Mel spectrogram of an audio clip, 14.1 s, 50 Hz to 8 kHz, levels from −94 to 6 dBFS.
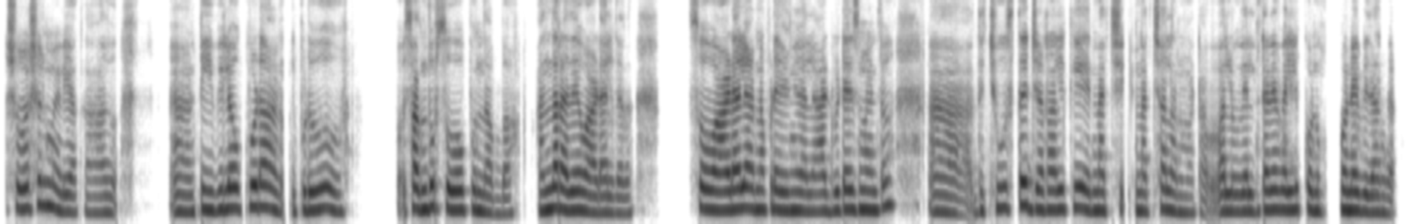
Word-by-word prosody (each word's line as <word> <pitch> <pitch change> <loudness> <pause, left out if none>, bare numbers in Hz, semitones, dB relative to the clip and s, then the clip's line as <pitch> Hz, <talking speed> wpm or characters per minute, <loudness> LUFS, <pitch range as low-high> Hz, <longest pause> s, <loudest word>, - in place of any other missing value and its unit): Social 270 +4 +1
media 225 -4 -2
కాదు. 210 0 -8 0.6
ఆహ్, 225 -1 -3
టీవీలో 255 +1 +2 0.2
కూడా 290 0 +4 0.3
ఇప్పుడు 245 +1 +1 1.0
'సంతూర్' 270 +1 +4
సోప్ 250 -1 +4
ఉందబ్బా! 210 -4 -3 0.3
అందరదే 250 -1 +4
వాడాలి 215 -1 -2
గదా! 205 0 -8 0.6
సో, 285 - 0
వాడాలి 250 +2 +5
అన్నప్పుడు 255 0 0
ఏం 240 - 0
జేయాలి? 230 -1 -2
అడ్వర్‌టైజ్‌మెంటు 255 +3 +1 0.5
ఆహ్, 215 -3 -3
అది 235 +2 -6
చూస్తే 275 +3 +2
జనాలకి 255 +2 0 0.2
నచ్చి 235 -1 -3 0.2
నచ్చాలనమాట 230 -2 -4 0.2
వాళ్ళు 230 0 0
వెంటనే 250 +2 0
వెళ్లి 250 +2 +2
కొనుక్కునే 245 +1 +1
విధంగా. 220 -3 -3
245 Hz, 130 wpm, -22 LUFS, 225-260 Hz, 1.0 s, వాడాలి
